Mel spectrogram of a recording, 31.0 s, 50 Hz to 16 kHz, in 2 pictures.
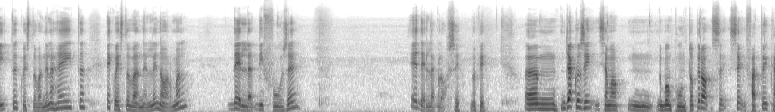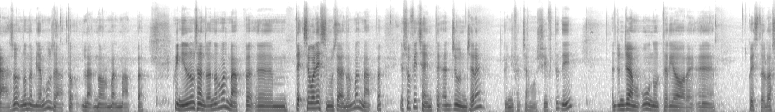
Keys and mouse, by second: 5.7-8.6 drag, 10.9 click, 26.7 click, 26.7 shift+d.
